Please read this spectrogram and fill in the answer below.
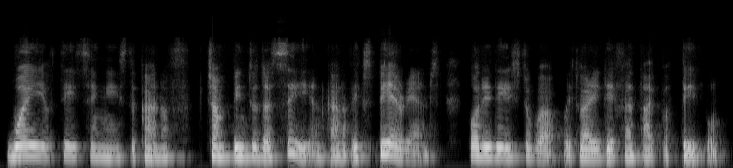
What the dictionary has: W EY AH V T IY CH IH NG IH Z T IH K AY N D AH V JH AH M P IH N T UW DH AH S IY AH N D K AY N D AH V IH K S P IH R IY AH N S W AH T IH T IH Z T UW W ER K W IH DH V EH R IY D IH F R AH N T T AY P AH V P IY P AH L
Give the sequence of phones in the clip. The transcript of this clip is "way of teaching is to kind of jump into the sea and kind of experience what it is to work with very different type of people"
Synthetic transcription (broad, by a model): W EY AH V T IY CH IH NG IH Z T IH K AY N D AH V JH AH M P IH N T UW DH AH S IY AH N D K AY N D AH V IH K S P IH R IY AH N S W AH T IH T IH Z T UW W ER K W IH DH V EH R IY D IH F R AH N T T AY P AH V P IY P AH L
